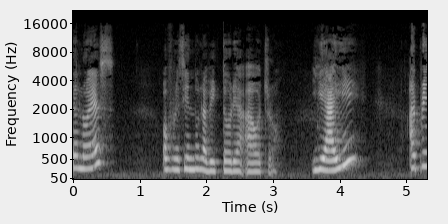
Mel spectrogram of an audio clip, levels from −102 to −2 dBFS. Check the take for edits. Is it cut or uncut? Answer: uncut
